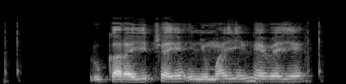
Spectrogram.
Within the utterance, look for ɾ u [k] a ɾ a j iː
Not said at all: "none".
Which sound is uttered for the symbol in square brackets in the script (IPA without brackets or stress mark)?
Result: k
